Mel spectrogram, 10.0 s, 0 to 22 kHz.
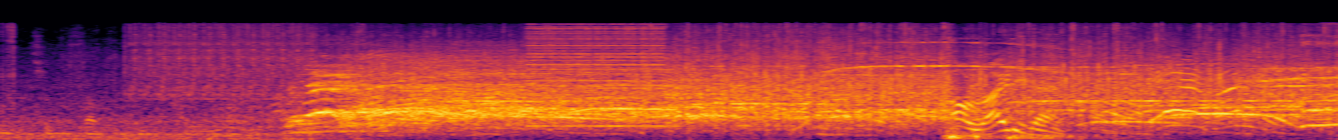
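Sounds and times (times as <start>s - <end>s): arena crowd voices: 2.1s - 10.0s
crowd cheering: 2.1s - 10.0s.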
